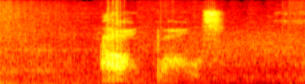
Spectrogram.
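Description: A huge beast roars loudly.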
